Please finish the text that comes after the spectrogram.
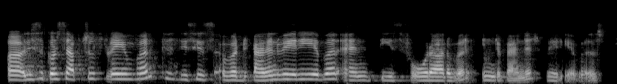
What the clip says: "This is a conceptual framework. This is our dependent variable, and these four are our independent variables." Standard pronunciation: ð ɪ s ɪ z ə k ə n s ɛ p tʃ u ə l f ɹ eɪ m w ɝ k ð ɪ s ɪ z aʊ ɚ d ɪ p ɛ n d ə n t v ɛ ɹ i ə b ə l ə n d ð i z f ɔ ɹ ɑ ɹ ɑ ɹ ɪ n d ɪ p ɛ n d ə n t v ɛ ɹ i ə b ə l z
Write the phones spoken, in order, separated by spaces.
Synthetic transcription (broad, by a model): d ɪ s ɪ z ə k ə n s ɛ p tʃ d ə l f ɹ eɪ m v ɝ k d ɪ s ɪ z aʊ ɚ d ɪ p ɛ n d ə n t v ɛ ɹ i ə b ə l ə n d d i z f ɔ ɹ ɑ ɹ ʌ ɹ ɪ n d ɪ p ɛ n d ə n t v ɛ ɹ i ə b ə l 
